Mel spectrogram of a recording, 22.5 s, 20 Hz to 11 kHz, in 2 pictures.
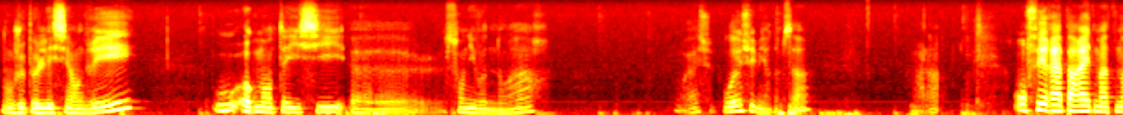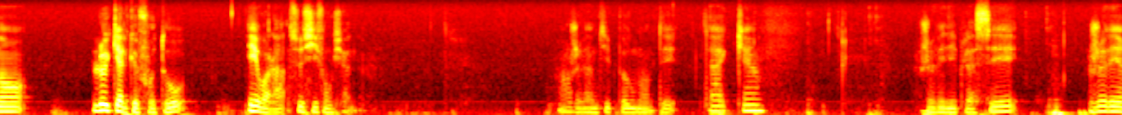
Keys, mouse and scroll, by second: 0.2-2.3 drag, 3.7 click, 6.1-8.1 drag, 9.0 click, 12.6 click, 13.8-14.9 middle drag, 17.9 click, 18.9 middle click, 20.0 click, 20.8-22.0 drag.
